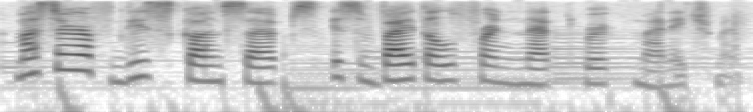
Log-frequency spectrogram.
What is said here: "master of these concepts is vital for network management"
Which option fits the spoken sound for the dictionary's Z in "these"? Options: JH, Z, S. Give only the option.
S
